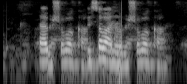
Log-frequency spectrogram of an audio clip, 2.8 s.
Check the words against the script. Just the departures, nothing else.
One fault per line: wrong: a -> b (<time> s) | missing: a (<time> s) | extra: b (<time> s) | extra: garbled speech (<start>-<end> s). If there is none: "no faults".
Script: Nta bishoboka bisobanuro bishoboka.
no faults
